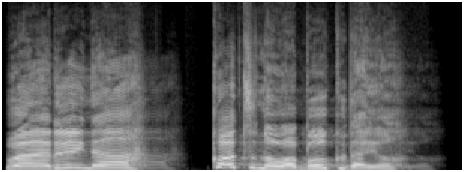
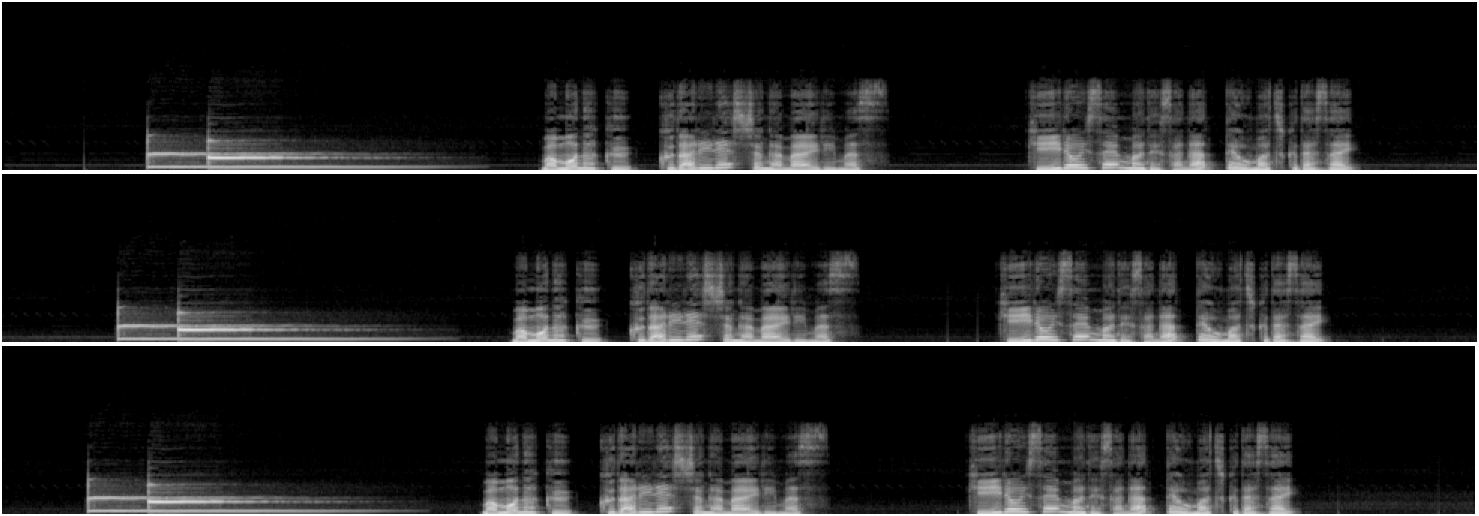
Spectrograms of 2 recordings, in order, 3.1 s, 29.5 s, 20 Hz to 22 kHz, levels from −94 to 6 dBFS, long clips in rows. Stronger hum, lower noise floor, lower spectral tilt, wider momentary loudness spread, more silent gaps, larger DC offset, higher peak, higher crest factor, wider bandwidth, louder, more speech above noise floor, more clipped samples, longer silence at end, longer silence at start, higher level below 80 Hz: neither; second, -36 dBFS vs -77 dBFS; second, 0.5 dB/octave vs -5 dB/octave; second, 11 LU vs 17 LU; neither; neither; about the same, 0 dBFS vs 0 dBFS; second, 14 dB vs 20 dB; first, over 20 kHz vs 11.5 kHz; first, -13 LUFS vs -18 LUFS; second, 22 dB vs 59 dB; neither; second, 0.4 s vs 1.2 s; second, 0.05 s vs 0.95 s; about the same, -82 dBFS vs -80 dBFS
